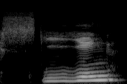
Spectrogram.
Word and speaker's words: skiing: I think other examples I gave in the guide are like skiing, which is notoriously difficult to pronounce. But if you kind of envision a little Y sound between the I's, it's actually super helpful.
